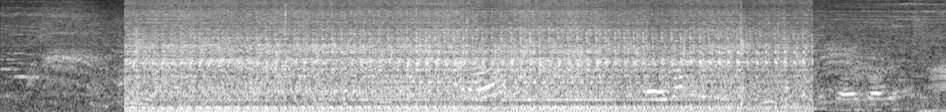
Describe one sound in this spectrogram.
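An excavator engine runs with a steady, loud rumble.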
